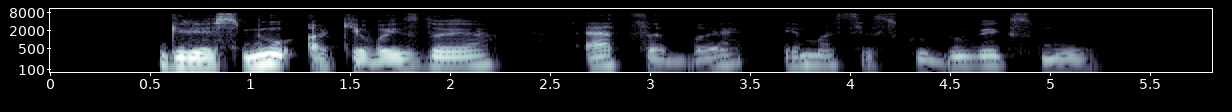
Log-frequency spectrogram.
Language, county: Lithuanian, Kaunas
